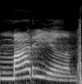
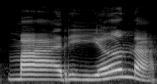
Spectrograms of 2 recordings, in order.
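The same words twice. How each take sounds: First: Said in the usual way. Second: Mariana slowly split into Ma-ri-a-na; syllable by syllable. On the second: Shown as a demonstration. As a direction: break Mariana into drawn-out syllables. (Mariana sílaba por sílaba, bem devagar) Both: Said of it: "Separar os pedacinhos da palavra".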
